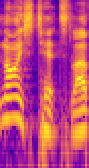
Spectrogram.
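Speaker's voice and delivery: put-on male speaker with English British accent. Acting out what British guys can just walk up and say, British accent. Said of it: "British guys have it easy. They can just walk up and be like".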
